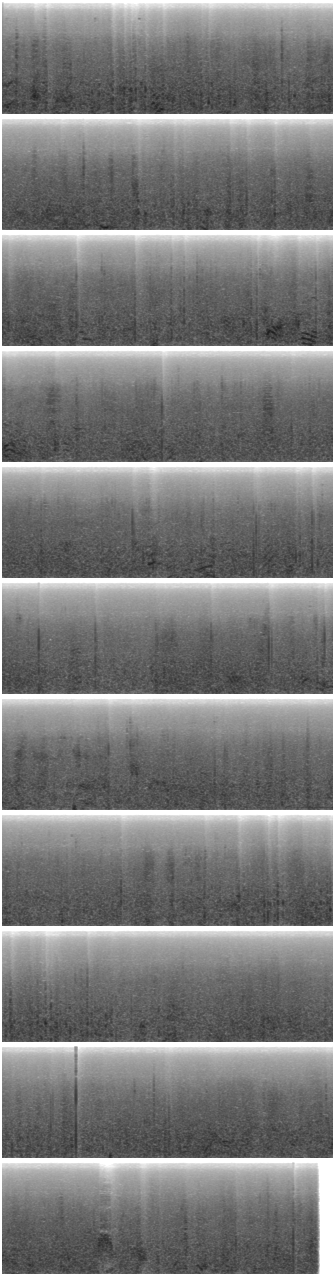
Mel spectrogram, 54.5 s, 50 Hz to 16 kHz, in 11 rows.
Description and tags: a Zoom H4n Pro recording of a particularly quiet moment in the London City Hall, heavily processed and repitched in Ableton.
ambience, ambient, atmosphere, dark, drone, gritty, grunge, processed, tape, texture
